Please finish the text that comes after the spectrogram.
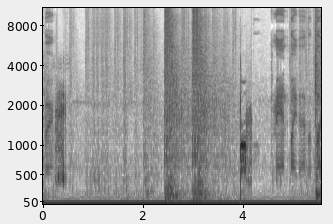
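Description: Video game gunfire comes in repeated heavy bursts and crackling volleys, loud and fairly close, with voices mixed in.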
